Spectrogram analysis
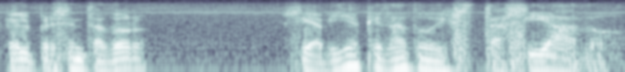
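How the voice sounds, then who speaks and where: An actor narrating a radio suspense drama in a grave, measured, dramatic way. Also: male voice, low-pitched, crowd noise, natural voice. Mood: grave, suspenseful. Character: grave male narrator of a horror tale. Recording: muffled radio drama recording.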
